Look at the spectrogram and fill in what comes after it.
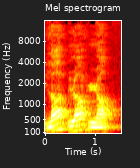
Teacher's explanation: நாவினுடைய இரு பக்கங்கள் தடித்து மேல் பற்களினுடைய அடியை தொடுவதால் லகரம் தோன்றும். பாத்தீங்கன்னா அந்த நா மேல் பற்களினுடைய அடியை தொடணும்.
